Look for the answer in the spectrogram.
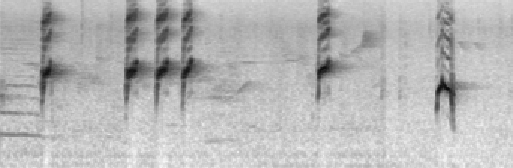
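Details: Caged red-whiskered bulbul from Thailand singing, its song used to excite other caged birds; a string of short sharp chirps, some in quick triplets, ending with a lower slurred note.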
